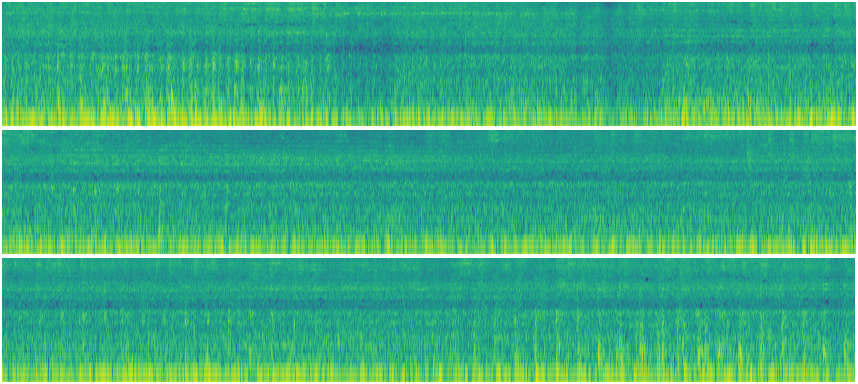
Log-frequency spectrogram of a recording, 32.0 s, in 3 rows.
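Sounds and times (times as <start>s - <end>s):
freight train rolling past: 0.0s - 32.0s
steel wheels clattering on rails: 0.0s - 32.0s.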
